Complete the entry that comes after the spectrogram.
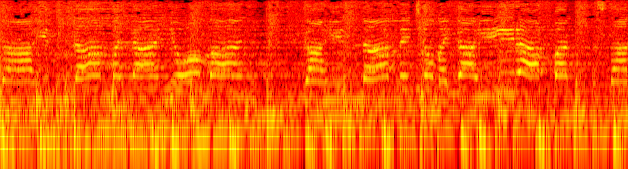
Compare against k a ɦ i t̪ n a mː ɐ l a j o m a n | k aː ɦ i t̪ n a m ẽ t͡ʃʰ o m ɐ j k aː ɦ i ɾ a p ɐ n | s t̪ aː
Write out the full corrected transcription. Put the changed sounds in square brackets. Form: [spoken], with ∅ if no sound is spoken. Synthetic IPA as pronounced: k a ɦ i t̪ n a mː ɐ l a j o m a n | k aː ɦ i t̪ n a m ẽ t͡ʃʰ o m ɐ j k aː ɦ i ɾ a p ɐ n | s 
